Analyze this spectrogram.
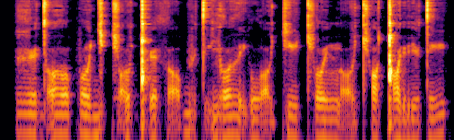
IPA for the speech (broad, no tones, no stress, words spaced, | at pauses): ɣʏdɔ̰ɣo poɟicɔ̰u̯ ǃʼʏθɔ̰ bʉtḭjo ðḭ wɔ̰ ci cʰoy̯nɔ̰ cʰɔǃɔrʲʉti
